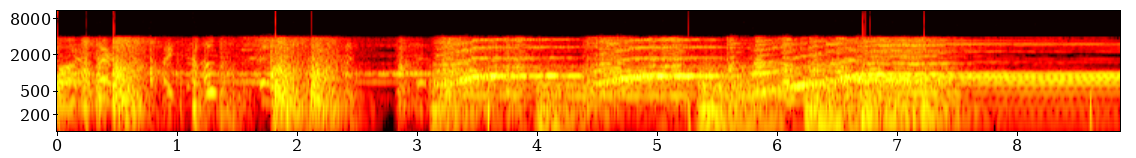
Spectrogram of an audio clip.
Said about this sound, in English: I threw myself at Blake, slamming my shoulder into his chest, and we crashed to the floor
